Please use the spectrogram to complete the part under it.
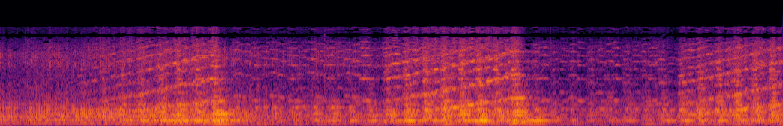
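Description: An airplane engine circling over a jungle camp drones continuously and loudly, its throbbing tone wavering in pitch as it passes, with no voices.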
